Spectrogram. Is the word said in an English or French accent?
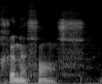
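French. The word is said in a French accent.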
